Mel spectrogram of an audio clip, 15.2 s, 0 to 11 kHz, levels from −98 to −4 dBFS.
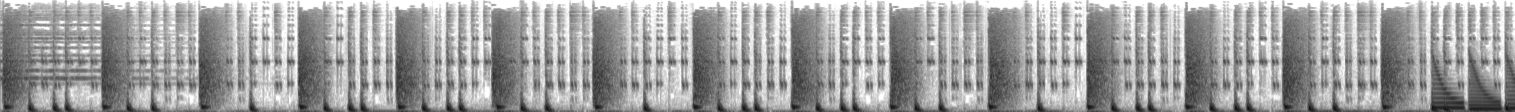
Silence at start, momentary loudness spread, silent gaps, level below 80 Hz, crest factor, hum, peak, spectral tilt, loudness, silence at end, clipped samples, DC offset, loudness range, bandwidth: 0 s; 7 LU; none; -34 dBFS; 18 dB; none; -4 dBFS; -5.5 dB/octave; -23 LUFS; 0 s; under 0.1%; under 0.1%; 2 LU; 10 kHz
